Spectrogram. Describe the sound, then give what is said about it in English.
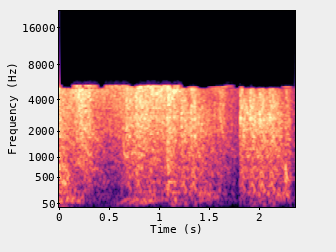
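Heavy artillery fire from big coastal guns and 90 millimeter guns forms a dense, loud, continuous rumbling barrage, with a sharp fresh burst near the end. “I think the big berth is up at Fort MacArthur are firing on, sir. And there's 90 millimeters on the Navy field that are swinging around.”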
